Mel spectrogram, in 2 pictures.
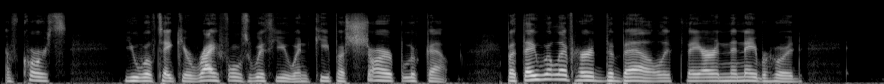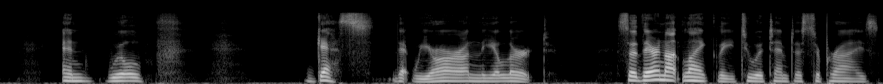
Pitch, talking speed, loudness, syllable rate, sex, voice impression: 160 Hz, 155 wpm, -20 LUFS, 4.8 syllables/s, female, feminine, adult-like, tensed, powerful, slightly hard, clear, halting, lively, slightly strict, intense, sharp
